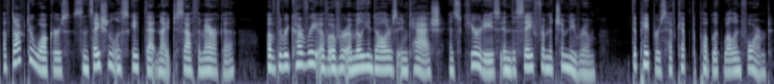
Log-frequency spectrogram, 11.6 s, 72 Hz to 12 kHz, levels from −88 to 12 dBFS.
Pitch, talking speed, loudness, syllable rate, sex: 180 Hz, 185 wpm, -19 LUFS, 6.0 syllables/s, female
